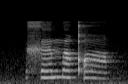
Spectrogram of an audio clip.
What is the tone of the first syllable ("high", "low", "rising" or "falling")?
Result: rising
